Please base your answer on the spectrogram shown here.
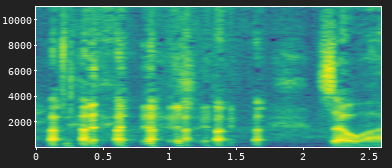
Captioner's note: laughs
